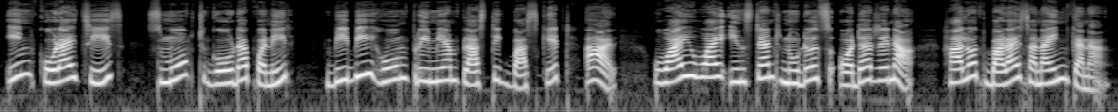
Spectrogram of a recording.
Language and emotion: Santali, neutral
